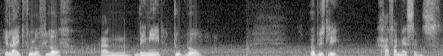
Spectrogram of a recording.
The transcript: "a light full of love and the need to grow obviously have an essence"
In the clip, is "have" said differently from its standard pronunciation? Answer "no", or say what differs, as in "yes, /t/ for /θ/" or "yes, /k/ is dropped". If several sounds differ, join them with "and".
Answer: yes, /f/ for /v/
